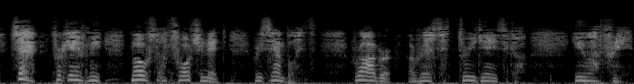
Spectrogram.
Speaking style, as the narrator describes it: he stammered

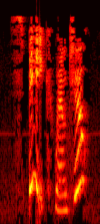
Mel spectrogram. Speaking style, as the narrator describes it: cried the king

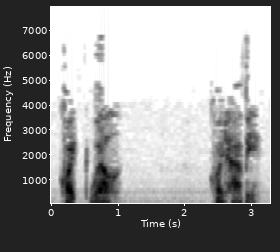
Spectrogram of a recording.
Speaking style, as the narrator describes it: murmured Isabella

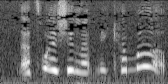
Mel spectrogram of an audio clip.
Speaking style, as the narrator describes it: she sobbed

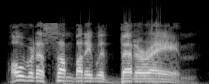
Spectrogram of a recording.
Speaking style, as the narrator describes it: the commander shouted

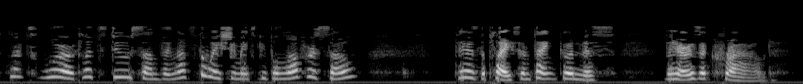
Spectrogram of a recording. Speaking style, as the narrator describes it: she cried

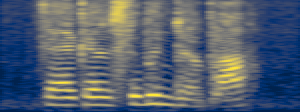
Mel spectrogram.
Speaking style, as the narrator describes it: said the robber, softly

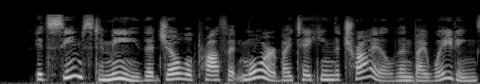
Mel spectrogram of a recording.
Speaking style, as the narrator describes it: said Mrs

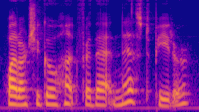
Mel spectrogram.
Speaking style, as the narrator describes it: said he

